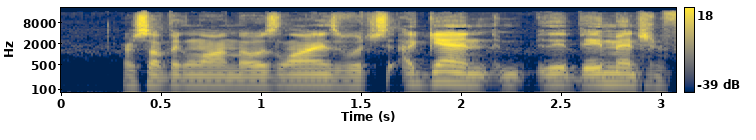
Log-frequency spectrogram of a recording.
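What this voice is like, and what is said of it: Usual voice. Nothing is said of it.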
